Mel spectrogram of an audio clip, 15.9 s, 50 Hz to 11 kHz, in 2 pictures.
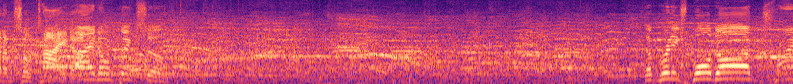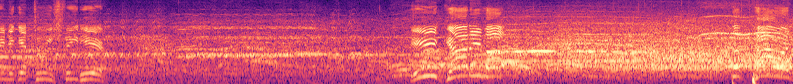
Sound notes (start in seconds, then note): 4.0 crowd chatter; 13.4 crowd cheering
